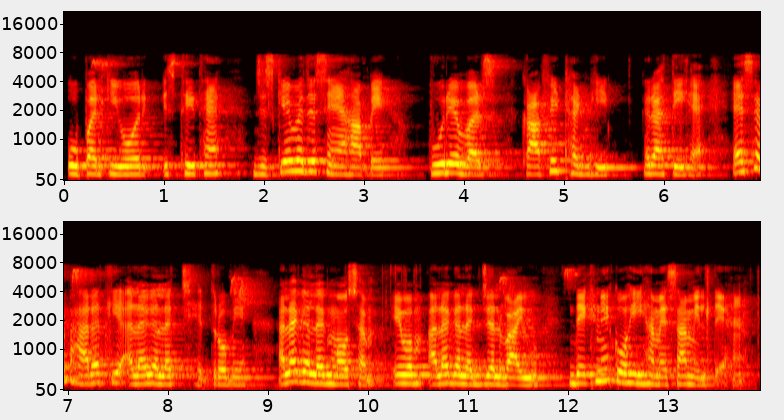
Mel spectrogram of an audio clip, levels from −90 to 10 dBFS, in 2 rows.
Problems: none marked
